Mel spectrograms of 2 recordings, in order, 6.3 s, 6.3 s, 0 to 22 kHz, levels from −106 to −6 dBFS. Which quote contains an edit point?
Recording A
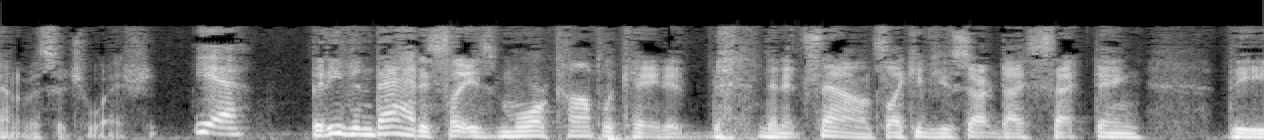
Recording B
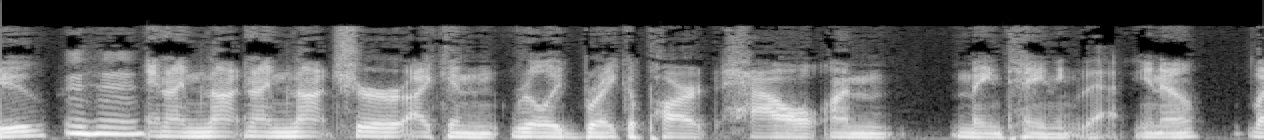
B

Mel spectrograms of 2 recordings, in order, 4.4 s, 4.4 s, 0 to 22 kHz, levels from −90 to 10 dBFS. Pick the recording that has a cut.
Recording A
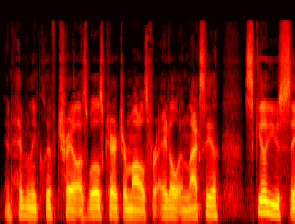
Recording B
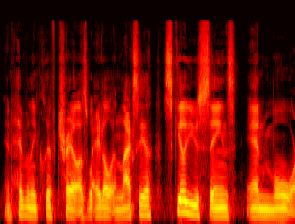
B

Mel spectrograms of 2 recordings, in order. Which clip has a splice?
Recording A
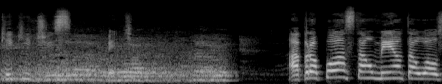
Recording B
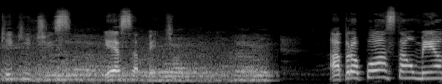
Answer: A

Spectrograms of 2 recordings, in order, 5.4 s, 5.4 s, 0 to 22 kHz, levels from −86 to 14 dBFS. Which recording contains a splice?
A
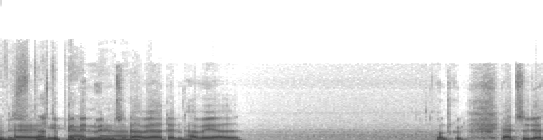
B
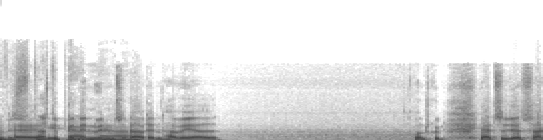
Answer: B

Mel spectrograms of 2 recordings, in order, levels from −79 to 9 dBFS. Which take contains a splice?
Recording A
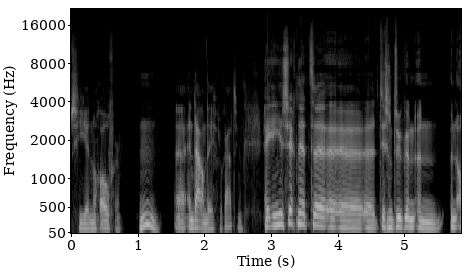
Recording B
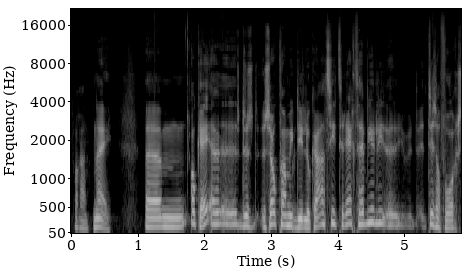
B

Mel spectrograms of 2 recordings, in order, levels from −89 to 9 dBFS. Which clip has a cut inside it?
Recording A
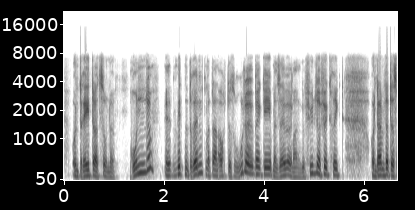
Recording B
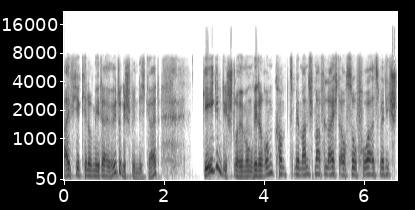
A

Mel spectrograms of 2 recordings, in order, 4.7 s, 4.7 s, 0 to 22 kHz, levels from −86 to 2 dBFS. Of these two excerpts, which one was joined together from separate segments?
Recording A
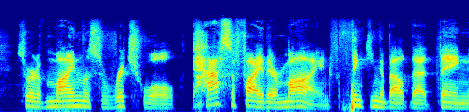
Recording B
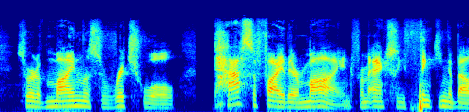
A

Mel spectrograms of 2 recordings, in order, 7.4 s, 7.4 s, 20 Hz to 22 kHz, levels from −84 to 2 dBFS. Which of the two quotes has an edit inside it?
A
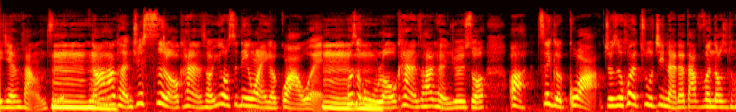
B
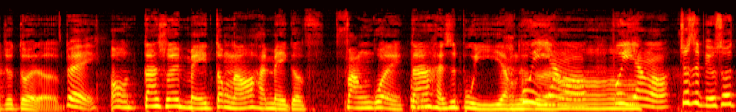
B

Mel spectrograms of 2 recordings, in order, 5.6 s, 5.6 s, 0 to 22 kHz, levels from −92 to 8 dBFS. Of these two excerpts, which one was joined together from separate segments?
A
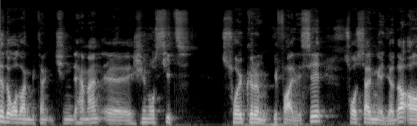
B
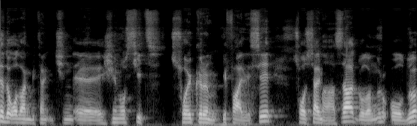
B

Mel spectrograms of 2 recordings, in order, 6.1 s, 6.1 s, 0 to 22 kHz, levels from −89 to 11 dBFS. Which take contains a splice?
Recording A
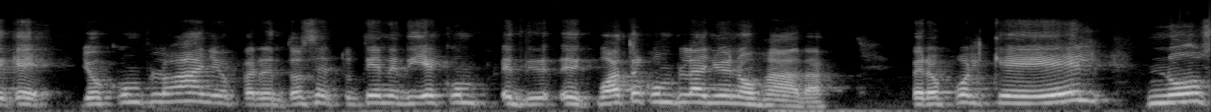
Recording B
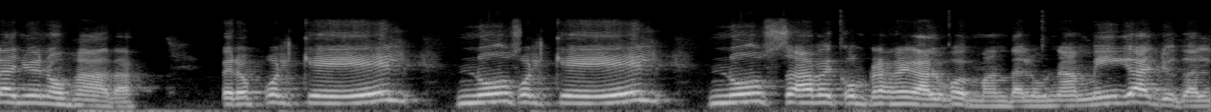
B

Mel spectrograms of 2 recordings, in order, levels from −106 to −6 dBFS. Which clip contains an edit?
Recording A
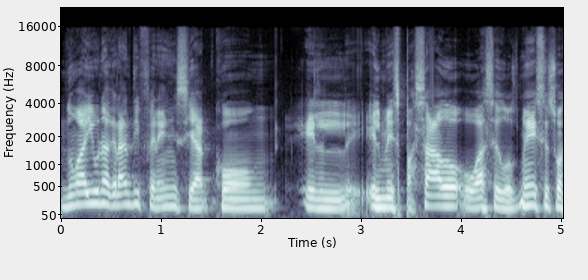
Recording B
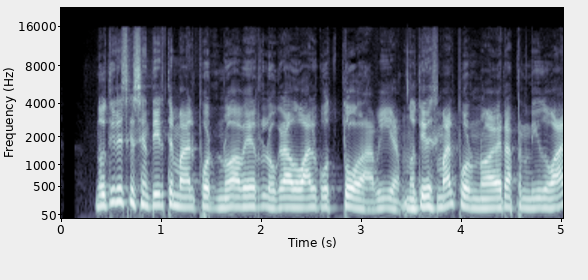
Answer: B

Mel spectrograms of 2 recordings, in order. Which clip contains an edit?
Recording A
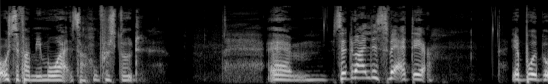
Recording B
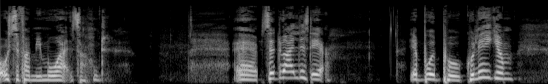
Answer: B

